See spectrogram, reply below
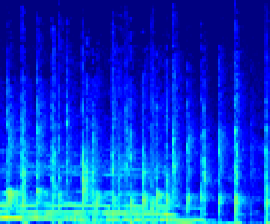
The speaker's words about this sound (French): Une horde d'applaudissements pour Noah, s'il vous plaît.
